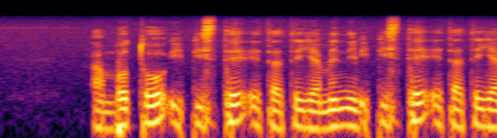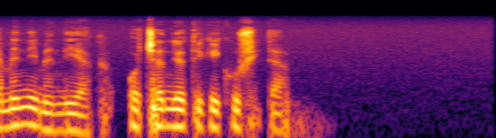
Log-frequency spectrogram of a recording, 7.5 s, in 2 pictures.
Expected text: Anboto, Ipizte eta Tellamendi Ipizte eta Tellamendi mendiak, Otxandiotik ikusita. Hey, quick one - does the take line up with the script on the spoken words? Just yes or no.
yes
